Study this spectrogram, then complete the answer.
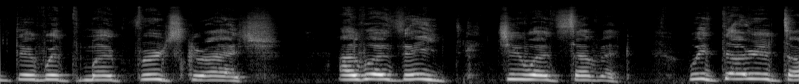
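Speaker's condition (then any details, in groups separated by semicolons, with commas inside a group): Cerebral palsy; voice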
